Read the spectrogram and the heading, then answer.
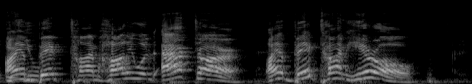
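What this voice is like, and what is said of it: Put-on Eastern European accent. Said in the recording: “You've got like a Eastern European accent”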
